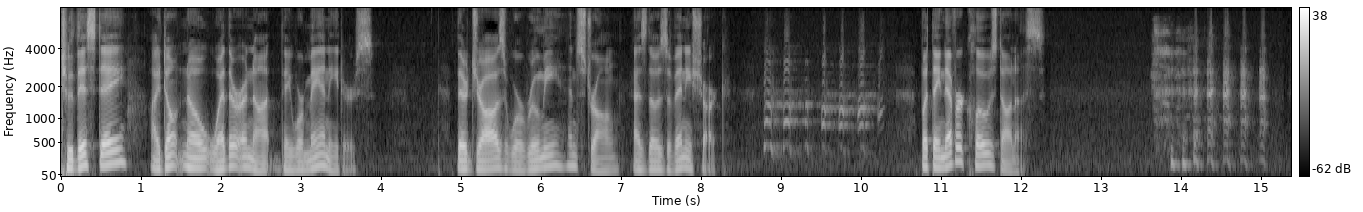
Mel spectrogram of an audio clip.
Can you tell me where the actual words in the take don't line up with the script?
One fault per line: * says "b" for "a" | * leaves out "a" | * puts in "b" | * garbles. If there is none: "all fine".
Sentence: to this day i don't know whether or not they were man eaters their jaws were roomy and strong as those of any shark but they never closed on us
all fine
